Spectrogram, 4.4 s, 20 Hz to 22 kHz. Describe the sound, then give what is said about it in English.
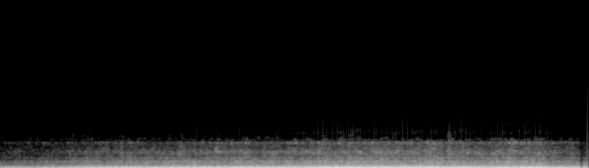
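A car engine hums steadily throughout, a continuous low drone at moderate loudness with no voices, the interior sound of a car driving through a city at about 5 o'clock in the morning. “As the scene opens, we find the doctor in the car of the strangers.”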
